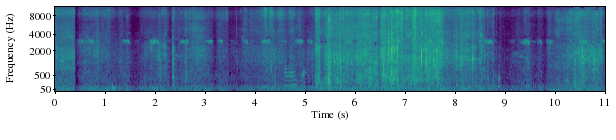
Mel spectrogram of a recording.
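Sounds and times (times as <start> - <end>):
dry maize plants rustling: 0.0 - 11.0.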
